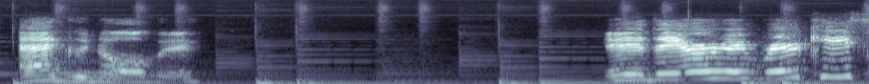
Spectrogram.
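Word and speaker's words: アグノム: As for Mesprit, it's Emorito, and as for Azelf, it's Agunome.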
